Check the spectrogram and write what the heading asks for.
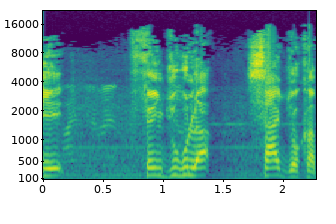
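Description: A person speaking in short phrases broken by pauses, over a faint steady background hum.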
